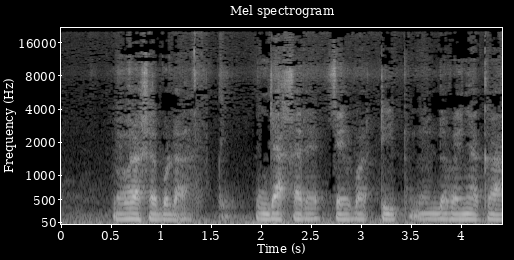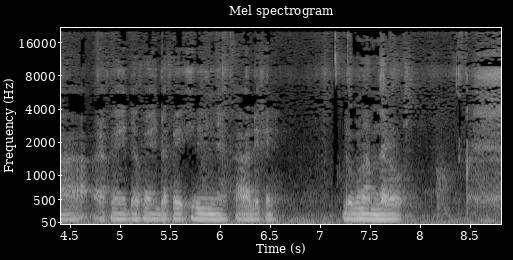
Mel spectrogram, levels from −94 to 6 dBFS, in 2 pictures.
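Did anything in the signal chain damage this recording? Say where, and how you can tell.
Yes. The damage sits at the codec stage and runs through the whole speech clip as generation loss. The sound is swirly and hollow, and consonant attacks are smeared. Yet content reaches 20.1 kHz, so this isn't the band-limited dullness of a single low-bitrate encode. The likely cause is a lossy encode repeated about four times, which fits AAC-LC at around 64 kbit/s. Each pass requantises on a shifted frame grid, so the noise and spectral holes build up.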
